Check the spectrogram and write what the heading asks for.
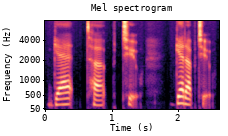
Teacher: The t in get connects to the u in up. Get up to get up to. · And the get up to links together heavily. The T in get connects to the U in up.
